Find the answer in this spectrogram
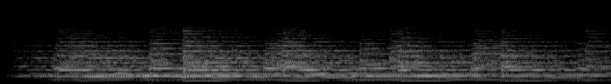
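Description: Church bells ringing, strike after strike at an uneven pace, each note ringing on over the last. The sound fades in at the start.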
